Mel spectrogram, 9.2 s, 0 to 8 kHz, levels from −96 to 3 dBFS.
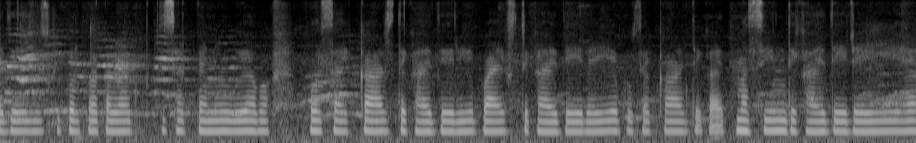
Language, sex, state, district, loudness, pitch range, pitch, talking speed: Hindi, female, Bihar, Kishanganj, -37 LUFS, 170-175 Hz, 170 Hz, 205 wpm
